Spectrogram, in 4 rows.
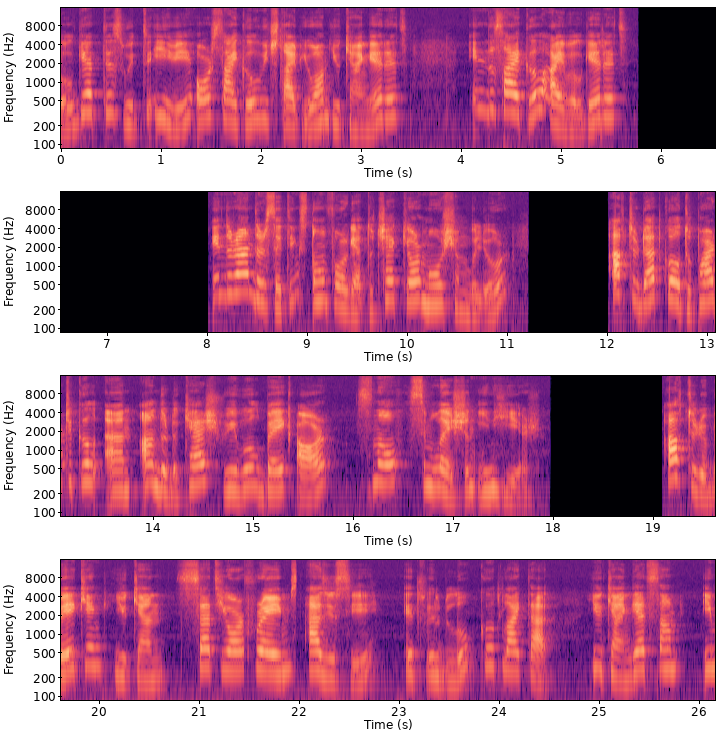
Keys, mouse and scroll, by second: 0.9-2.5 drag, 3.9 click, 4.8-6.1 middle drag, 6.1 click, 6.6-9.7 drag, 10.9-14.6 drag, 14.7 a, 14.7 space, 18.6-21.7 drag, 22.1 click, 22.3 space, 22.9 a, 23.5 a, 24.3 space, 25.5 click, 25.8 ctrl+s, 26.1 click.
